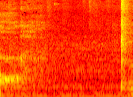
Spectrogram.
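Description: A foil face-mask sachet being torn open by hand, with a sharp crackle near the end.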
